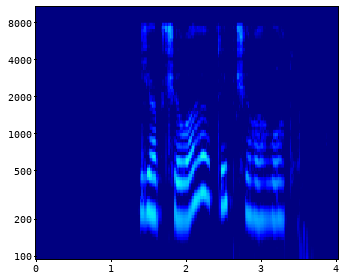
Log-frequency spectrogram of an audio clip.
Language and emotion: Russian, sad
